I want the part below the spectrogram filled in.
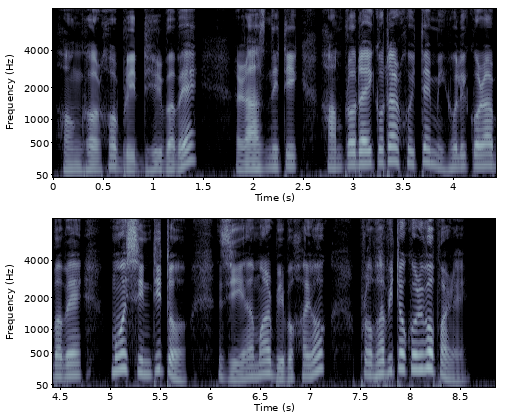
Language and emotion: Assamese, fearful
